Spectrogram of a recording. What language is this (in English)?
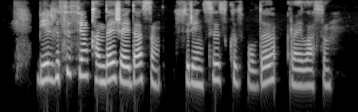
Kazakh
